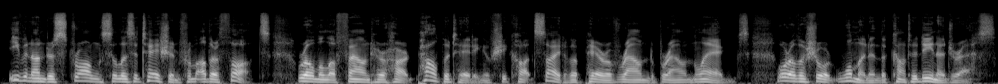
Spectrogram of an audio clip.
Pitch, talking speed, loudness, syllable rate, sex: 115 Hz, 190 wpm, -21 LUFS, 5.2 syllables/s, male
